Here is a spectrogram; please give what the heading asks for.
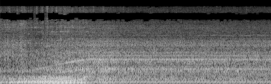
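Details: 2008 Kohler 12RES 12,000 W generator with 380 hours, previously surging and backfiring from loose carburetor bolts sucking air, after tightening them: catches with a brief rev, then an even, steady drone with no surging; it runs smooth.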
